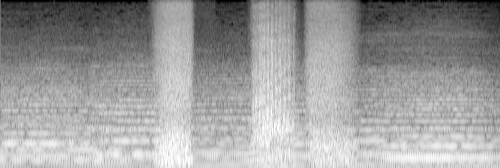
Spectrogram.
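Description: Horses in Minecraft neigh and whinny in two loud, close bursts over a steady game music background.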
